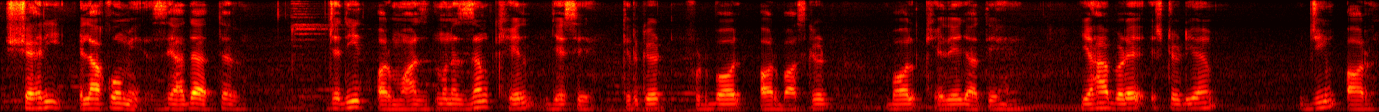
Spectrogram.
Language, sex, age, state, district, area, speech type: Urdu, male, 18-30, Bihar, Gaya, urban, spontaneous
